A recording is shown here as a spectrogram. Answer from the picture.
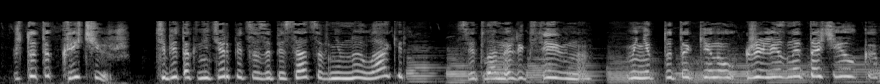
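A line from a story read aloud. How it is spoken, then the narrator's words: Whining. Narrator (Russian): прохныкала Ксюша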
